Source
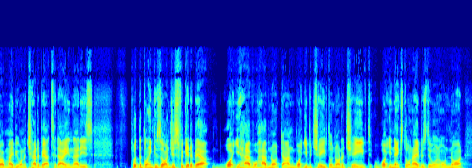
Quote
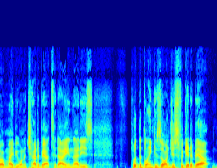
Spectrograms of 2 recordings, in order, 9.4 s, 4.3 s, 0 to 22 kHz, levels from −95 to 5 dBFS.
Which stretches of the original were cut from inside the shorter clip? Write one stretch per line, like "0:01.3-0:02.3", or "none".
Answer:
none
